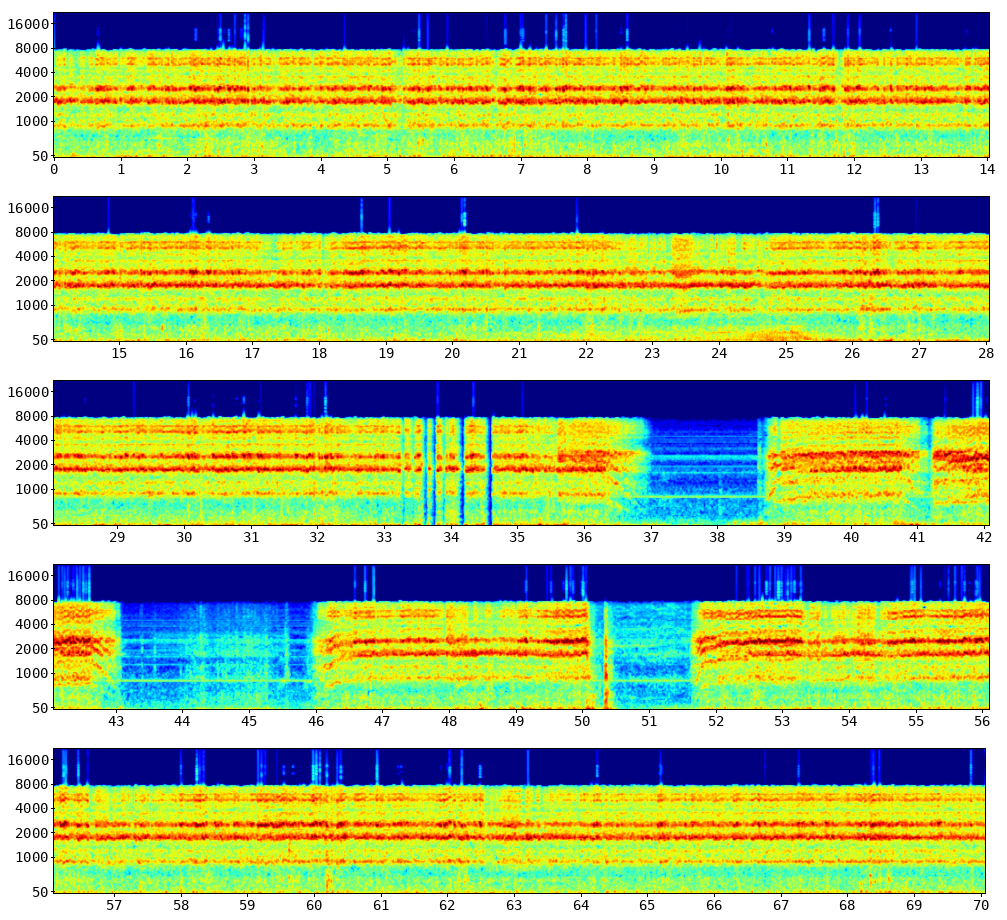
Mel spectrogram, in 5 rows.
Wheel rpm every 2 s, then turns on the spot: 230, 230, 240, 230, 230, 240, 230, 230, 230, 230, 230, 230, 230, 240, 230, 230, 230, 220, 20, 120, 150, 70, 30, 210, 210, 60, 210, 220, 230, 230, 230, 230, 230, 230, 230.
42-44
